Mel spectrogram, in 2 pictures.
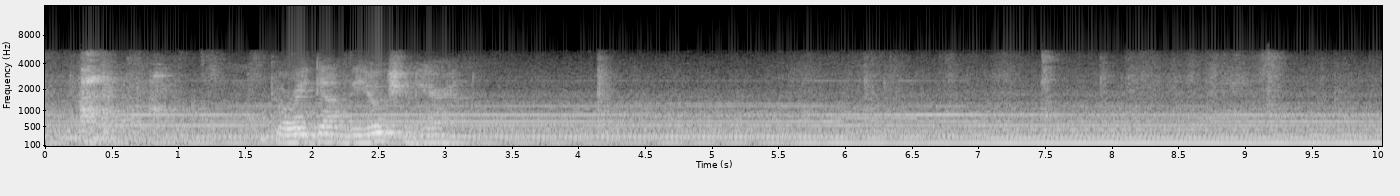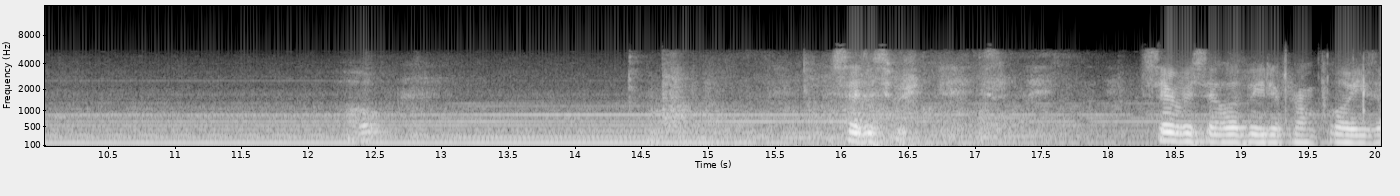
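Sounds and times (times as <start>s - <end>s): elevator hum: 0.0s - 20.0s
loud wavering sound: 14.6s - 19.7s.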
